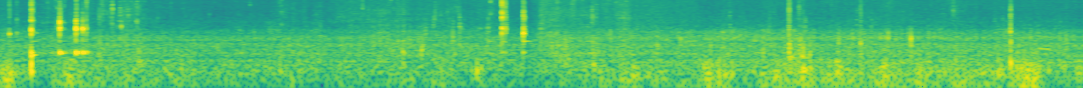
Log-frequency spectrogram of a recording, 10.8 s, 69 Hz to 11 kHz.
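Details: Three American crows seen on 3 April 2021, with ring-necked ducks nearby, give a few short, hoarse caws in a quick cluster near the start, with one more later, over steady traffic rumble and wind.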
